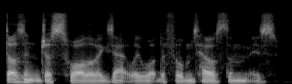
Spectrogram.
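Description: A man's voice: low voice, moderate pace, dry recording, studio quality. A man hosting a podcast, talking casually and thoughtfully as he works through his opinions. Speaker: podcast host. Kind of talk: casual discussion of books and film.

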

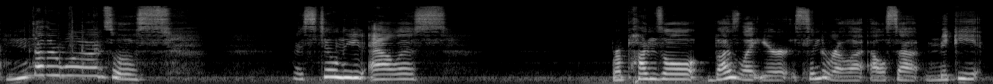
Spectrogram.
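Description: A woman's voice: high voice, slight background noise. A woman chatting casually while unboxing toys at a table, easily delighted and giggly. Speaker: toy unboxing vlogger. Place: indoors at a wooden table. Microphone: camera over the table, hands-only.

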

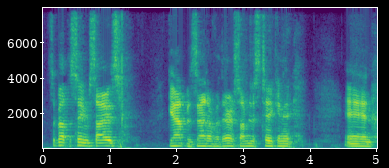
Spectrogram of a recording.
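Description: A man's voice: on the high side, fairly even intonation, moderate pace, pushed and bright, a little hiss or hum. Man explaining a DIY build as he works. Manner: plain step-by-step explaining while working with tools. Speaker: channel host. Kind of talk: casual how-to narration. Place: driveway outdoors, then house kitchen floor. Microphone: body-worn action camera.

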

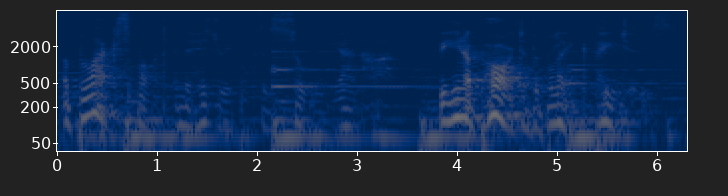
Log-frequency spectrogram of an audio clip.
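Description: Slow, gravelly, sinister shadow villain. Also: male voice, sits low, expressive, exaggerated voice. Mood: smug menace. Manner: slow, menacing, taunting, theatrical delivery. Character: sinister, gloating dark shadow hedgehog villain, male. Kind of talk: scripted fan comic dub. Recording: echoey voice over background music.

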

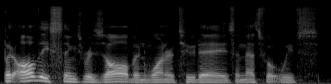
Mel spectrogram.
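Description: A man in his fifties with a fairly low voice gives expert answers in an interview. He explains medical matters in measured, halting phrases, speaking into a headset mic on stage. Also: mellow. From Houston, Texas, United States. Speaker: medical expert guest, vaccine researcher. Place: on stage in a church auditorium.

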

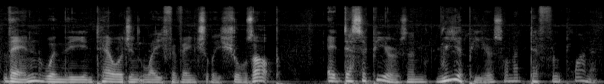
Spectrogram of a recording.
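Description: A man's voice: medium pitch, normal speed, breathy edge, natural voice, poor audio. An actor playing an eccentric, ancient male alien time traveller, enthusiastic and playfully self-mocking, in a fan audio drama. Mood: explaining.

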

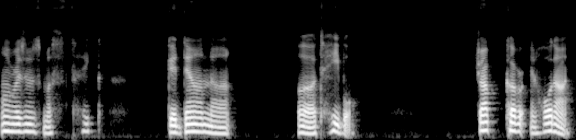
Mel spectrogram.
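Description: A man voices fictional emergency alerts in a mid-range voice. He reads like an improvising amateur announcer, halting often and correcting his own slips as he issues official-style instructions. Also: medium pitch, muffled recording. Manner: halting delivery, stumbling and correcting himself.

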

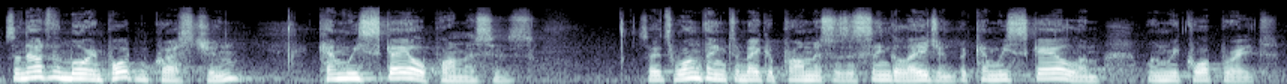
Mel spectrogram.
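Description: Male keynote speaker, middle-aged, slightly high-pitched and husky, measured explanatory delivery, big reverberant hall. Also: darkish tone. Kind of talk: conference keynote, explanatory lecture. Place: large conference stage, indoors. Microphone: clip-on lapel mic.

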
